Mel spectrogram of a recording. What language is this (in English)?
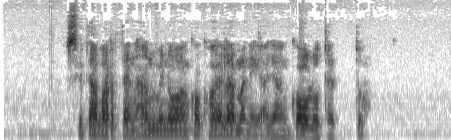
Finnish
